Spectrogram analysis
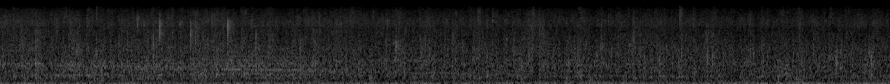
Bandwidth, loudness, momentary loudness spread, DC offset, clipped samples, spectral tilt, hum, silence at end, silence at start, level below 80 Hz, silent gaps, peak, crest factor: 16 kHz; -41 LUFS; 4 LU; under 0.1%; under 0.1%; -1 dB/octave; none; 0 s; 0 s; -56 dBFS; none; -14 dBFS; 28 dB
